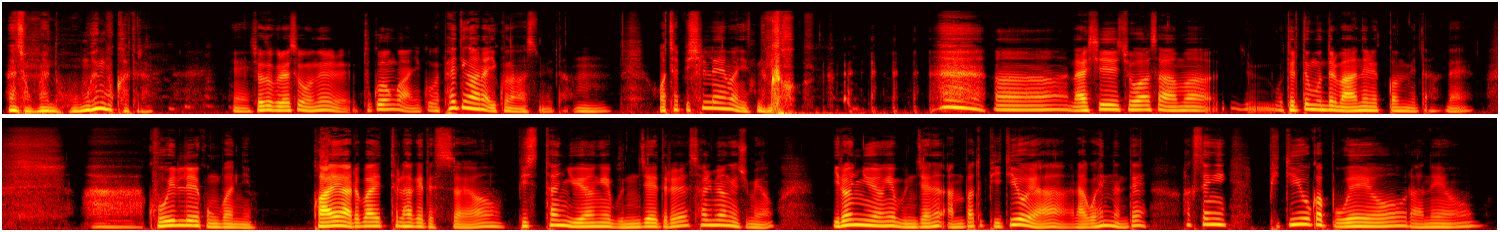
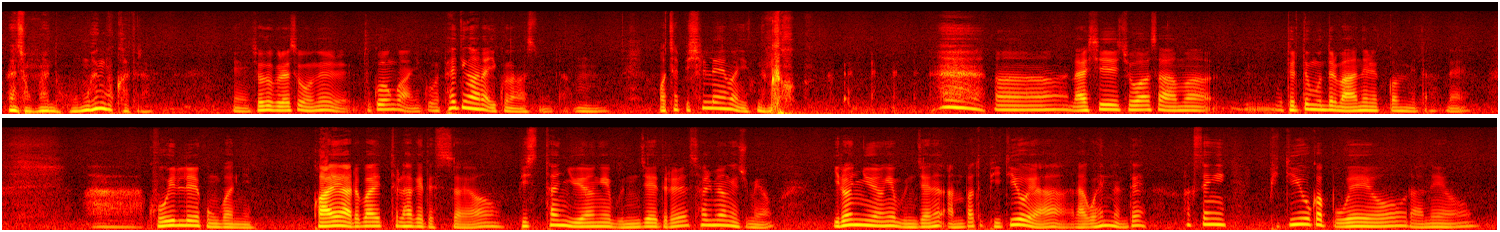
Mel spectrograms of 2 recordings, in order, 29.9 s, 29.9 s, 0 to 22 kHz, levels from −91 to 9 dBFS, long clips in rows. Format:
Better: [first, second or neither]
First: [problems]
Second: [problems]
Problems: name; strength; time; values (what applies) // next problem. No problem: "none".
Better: first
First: none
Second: hiss; faint; throughout; 25 dB below the speech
